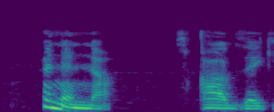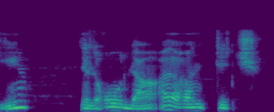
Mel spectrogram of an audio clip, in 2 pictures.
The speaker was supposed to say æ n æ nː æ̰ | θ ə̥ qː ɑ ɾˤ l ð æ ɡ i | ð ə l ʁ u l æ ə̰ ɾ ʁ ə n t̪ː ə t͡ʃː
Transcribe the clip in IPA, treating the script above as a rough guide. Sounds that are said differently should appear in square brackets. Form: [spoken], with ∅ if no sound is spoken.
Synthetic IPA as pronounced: æ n æ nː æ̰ | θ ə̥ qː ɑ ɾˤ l ð æ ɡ i | ð ə l ʁ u l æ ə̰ ɾ ʁ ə n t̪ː ə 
